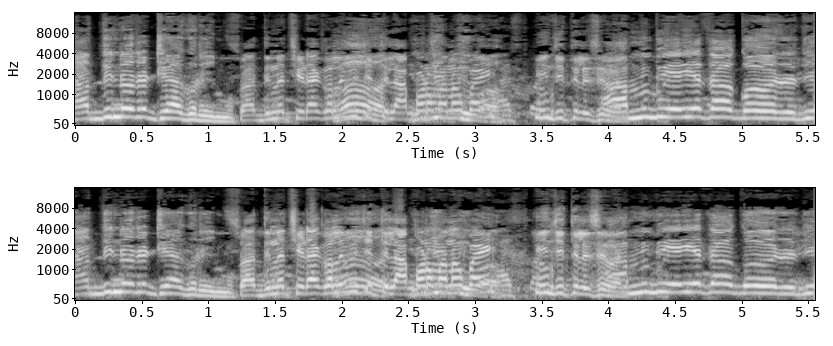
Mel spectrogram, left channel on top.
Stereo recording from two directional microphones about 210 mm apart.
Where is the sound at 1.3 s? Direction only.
15° left (ahead or behind).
